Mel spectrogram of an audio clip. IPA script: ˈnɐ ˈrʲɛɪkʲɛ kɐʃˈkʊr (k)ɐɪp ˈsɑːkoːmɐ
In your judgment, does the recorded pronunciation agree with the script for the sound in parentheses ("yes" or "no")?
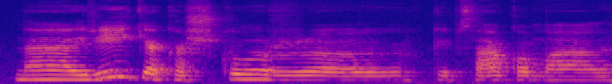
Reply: yes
